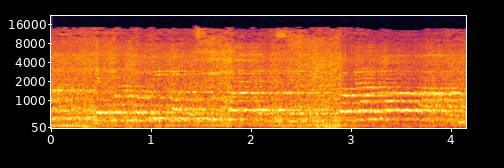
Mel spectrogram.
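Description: Background music of long held, slowly changing notes, with a woman's voice reading over a PA system.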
